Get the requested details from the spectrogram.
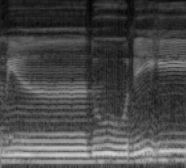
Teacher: نون ساکن کے بعد دال حروف اخفا میں سے ہے، تو یہاں پر اخفا ہوگا، یعنی غنہ زمانی کر کے پڑھیں گے۔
